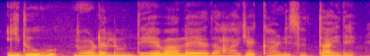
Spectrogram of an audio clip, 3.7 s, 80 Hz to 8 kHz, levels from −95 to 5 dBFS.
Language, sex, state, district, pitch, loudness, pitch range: Kannada, male, Karnataka, Bangalore, 165 Hz, -13 LUFS, 145-175 Hz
